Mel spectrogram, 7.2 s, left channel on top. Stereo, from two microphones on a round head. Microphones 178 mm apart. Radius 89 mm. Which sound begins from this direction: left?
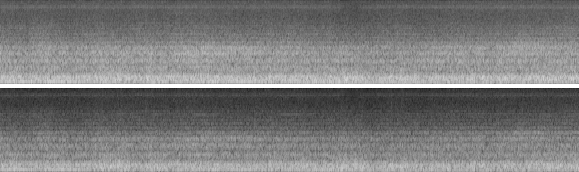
An insect, at 0.0 s.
